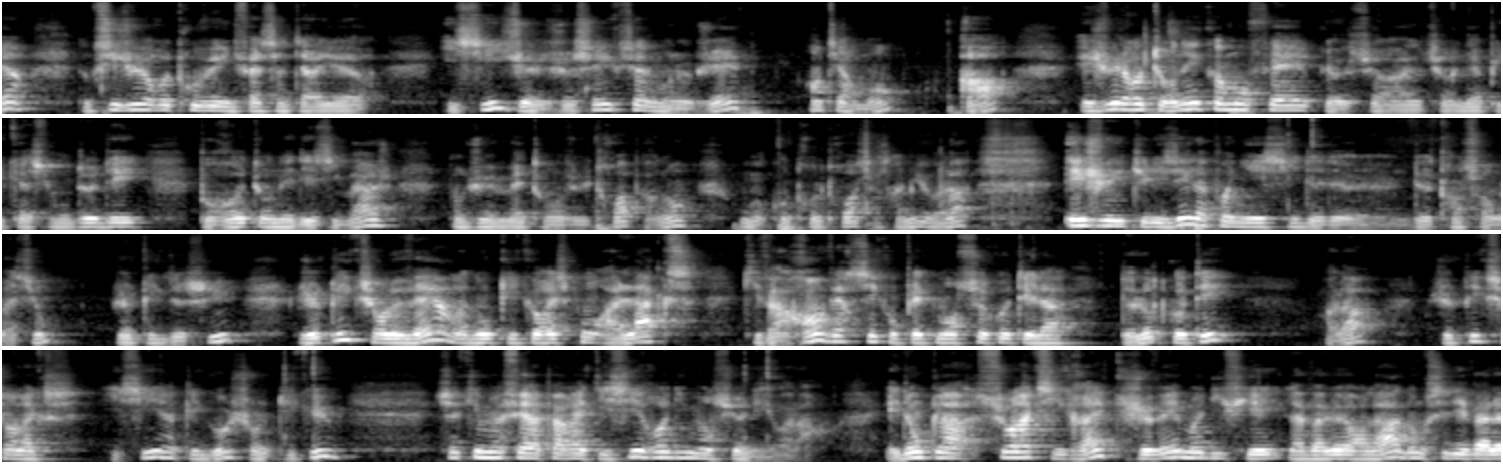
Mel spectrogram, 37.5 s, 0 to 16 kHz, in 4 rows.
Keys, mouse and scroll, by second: 0.2 scroll down 1, 0.6 middle click, 7.6 KP_1, 13.1 KP_3, 14.2 ctrl+KP_3, 15.3 scroll up 3, 15.9 scroll down 1, 17.4 click, 29.9 click, 32.8 click.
